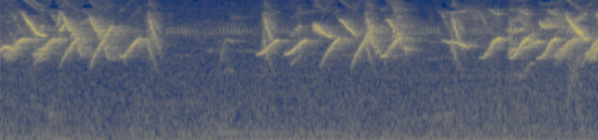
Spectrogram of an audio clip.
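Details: Double-collared seedeater baderna for warming up captive birds, tui tui songs with grego, viviti and flauteado variants. Short clusters of quick high zigzag notes separated by brief gaps, faint low hum beneath.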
